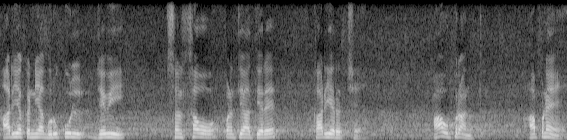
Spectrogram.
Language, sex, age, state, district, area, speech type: Gujarati, male, 30-45, Gujarat, Junagadh, rural, spontaneous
